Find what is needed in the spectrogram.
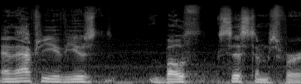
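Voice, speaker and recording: A man speaks at a moderate pace, somewhat breathy. His pitch moves with ordinary variation. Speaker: show host. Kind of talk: casual panel discussion. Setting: video call recorded for streaming.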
